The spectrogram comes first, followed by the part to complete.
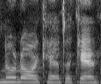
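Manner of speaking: ordinary delivery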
